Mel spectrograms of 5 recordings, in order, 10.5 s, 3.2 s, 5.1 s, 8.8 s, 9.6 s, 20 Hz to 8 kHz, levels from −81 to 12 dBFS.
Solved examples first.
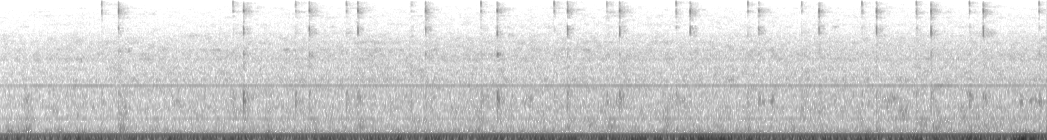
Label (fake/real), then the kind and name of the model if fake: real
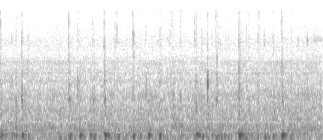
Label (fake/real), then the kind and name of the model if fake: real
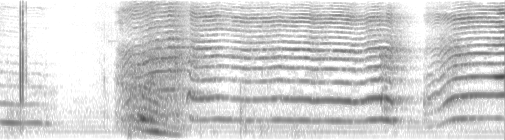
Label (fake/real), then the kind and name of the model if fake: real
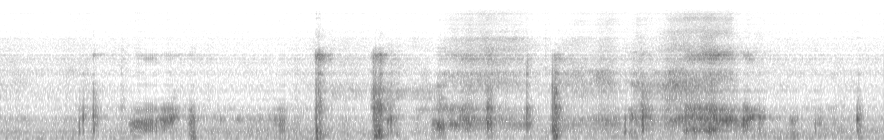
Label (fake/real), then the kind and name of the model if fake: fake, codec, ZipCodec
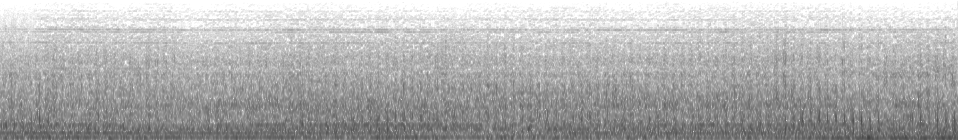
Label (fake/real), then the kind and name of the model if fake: real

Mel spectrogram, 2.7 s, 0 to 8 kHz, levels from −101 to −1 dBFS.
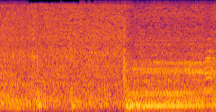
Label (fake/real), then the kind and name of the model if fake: real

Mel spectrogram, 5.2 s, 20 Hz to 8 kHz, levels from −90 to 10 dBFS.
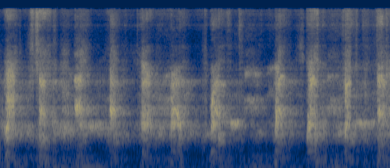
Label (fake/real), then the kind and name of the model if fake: fake, codec, ZipCodec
